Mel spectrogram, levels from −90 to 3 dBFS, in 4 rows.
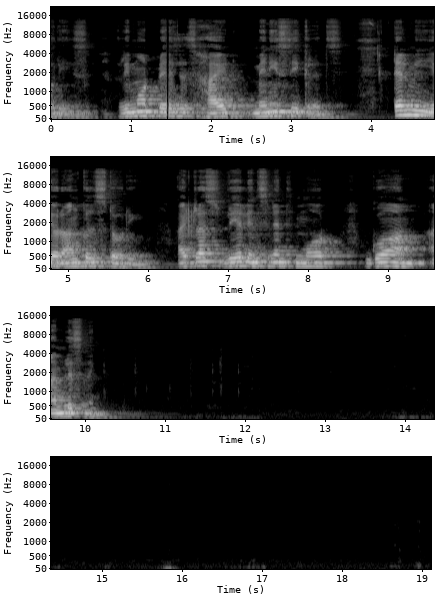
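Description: Separately encoded pieces of this speech were joined without trimming the encoder's start delay and end padding, leaving a gap at a join of encoded pieces every 10 s: 1.44 to 1.48 s (35 ms) and 11.48 to 11.51 s (31 ms). Each is a brief dropout with smeared edges before the sound resumes where it stopped.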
